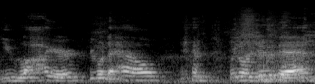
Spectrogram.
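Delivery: half-laughing mock rant at a lying kid; mock flip out. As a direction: pretend to blow up, laughing through it. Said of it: "Do I, like, flip out".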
